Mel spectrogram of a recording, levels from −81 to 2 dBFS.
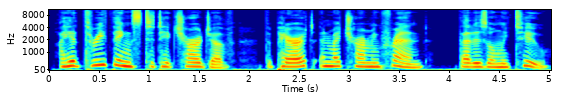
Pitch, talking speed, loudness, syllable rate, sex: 215 Hz, 215 wpm, -17 LUFS, 5.2 syllables/s, female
